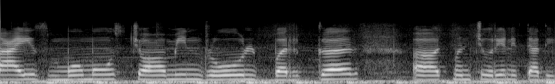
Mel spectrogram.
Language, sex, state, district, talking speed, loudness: Hindi, female, Uttar Pradesh, Muzaffarnagar, 85 wpm, -15 LUFS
